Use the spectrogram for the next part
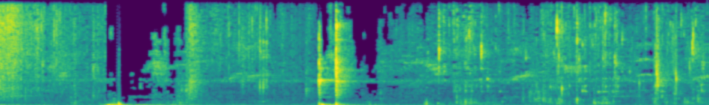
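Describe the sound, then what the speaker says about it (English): Water is poured onto breakfast cereal in a bowl at home, a soft, close trickle with a couple of sharp clinks of the container against the bowl. "I should put some water on there first."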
